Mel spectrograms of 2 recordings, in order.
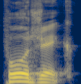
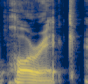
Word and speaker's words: Pádraig: It can be pronounced Pádraig or Porrick, and it's P-A-D-R-A-I-G. And I remember there was a famous golfer called Porrick Harrington, and his name was butchered by everyone under the sun.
